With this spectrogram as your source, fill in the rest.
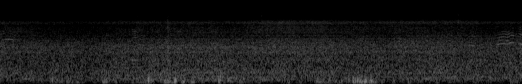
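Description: Small waves wash onto a sandy shore in the distance.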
